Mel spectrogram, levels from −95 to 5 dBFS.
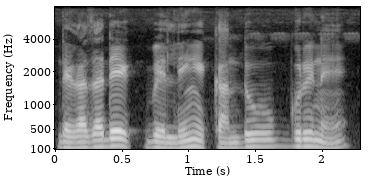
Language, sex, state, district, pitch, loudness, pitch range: Chakma, female, Tripura, Dhalai, 135 Hz, -17 LUFS, 115-140 Hz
